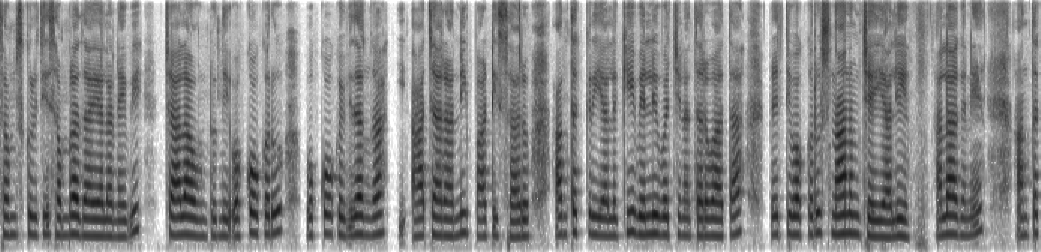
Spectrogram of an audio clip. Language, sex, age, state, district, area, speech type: Telugu, female, 30-45, Andhra Pradesh, Chittoor, rural, spontaneous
